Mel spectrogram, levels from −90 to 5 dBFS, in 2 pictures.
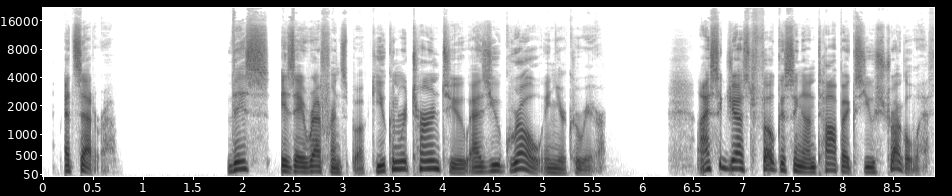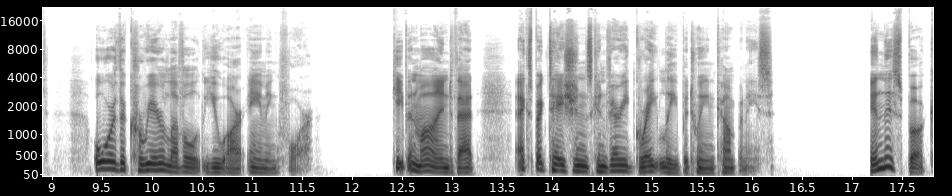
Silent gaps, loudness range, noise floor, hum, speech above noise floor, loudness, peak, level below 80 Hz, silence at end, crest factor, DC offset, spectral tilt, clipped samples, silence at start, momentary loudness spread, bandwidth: none; 3 LU; -83 dBFS; 60 Hz at -45 dBFS; 66 dB; -18 LUFS; -4 dBFS; -52 dBFS; 0.1 s; 16 dB; under 0.1%; -5.5 dB/octave; under 0.1%; 0.2 s; 11 LU; over 20 kHz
